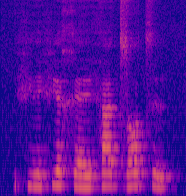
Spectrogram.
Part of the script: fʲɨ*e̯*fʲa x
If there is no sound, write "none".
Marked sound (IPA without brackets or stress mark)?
e̯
